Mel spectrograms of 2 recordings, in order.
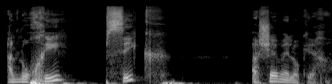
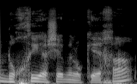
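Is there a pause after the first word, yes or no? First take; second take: yes; no. First: It is said with a pause after the first word. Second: It is said without a pause after the first word.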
